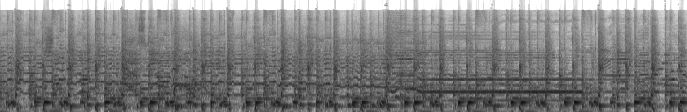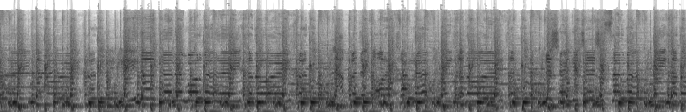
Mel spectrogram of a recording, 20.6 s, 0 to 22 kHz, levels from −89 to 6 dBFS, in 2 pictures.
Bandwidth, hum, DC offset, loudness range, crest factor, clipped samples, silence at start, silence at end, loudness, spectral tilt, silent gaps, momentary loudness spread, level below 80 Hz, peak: 16.5 kHz; none; under 0.1%; 1 LU; 10 dB; 0.7%; 0 s; 0 s; -9 LUFS; -4 dB/octave; none; 2 LU; -30 dBFS; 0 dBFS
